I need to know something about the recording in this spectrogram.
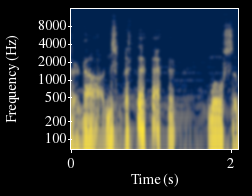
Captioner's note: chuckling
